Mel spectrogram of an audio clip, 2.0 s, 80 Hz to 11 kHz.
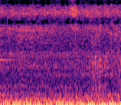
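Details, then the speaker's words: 2010 Audi A6 3.0 supercharged V6 at idle, car shaking heavily, engine light then EPC and traction lights on, codes P0300, P0304, P0305: lumpy idle with uneven low throb and missing beats; engine misfire. "vibrating a lot engine lights on okay soon enough the EPC light is going to come on along with the traction light"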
